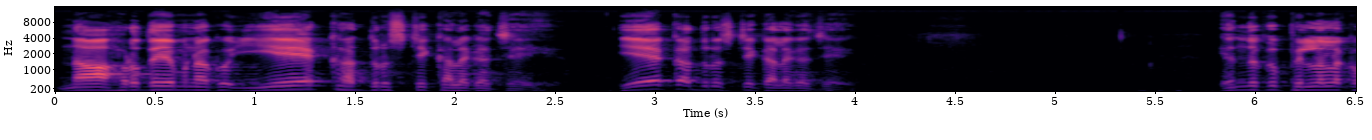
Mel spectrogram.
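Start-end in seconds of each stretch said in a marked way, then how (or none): 0.0-4.0 low, slow prayer; prayerful plea. Retold or imitated. The psalmist asks God for a single focus, low and prayerful. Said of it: "అందుకే కీర్తనకారుడు".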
